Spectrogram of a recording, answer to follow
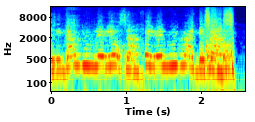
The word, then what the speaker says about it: Wingardium Leviosa: Wingardium Leviosa. No. No, fermo così, proprio bye bye occhi. Hai pronunciato male, io male si dice. Wingardium Leviosa, fai vermi mai di sasso.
